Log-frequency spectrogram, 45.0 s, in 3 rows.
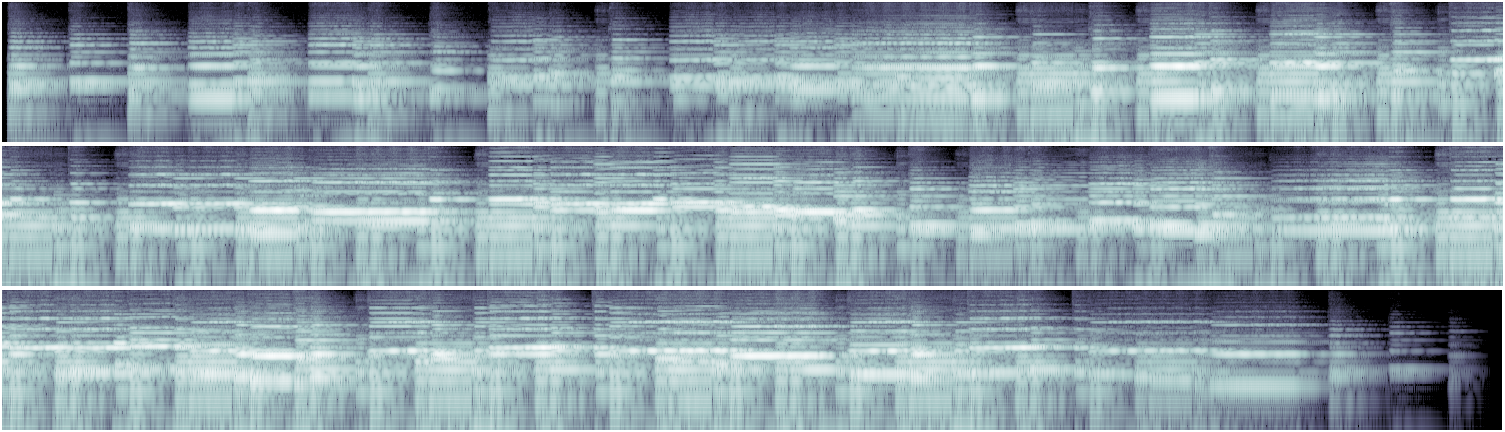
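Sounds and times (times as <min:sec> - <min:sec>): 
woodwind trio: 0:00.1 - 0:44.2.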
